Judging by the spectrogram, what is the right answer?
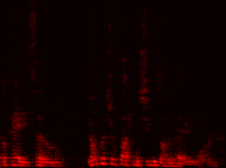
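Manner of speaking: ordinary talk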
